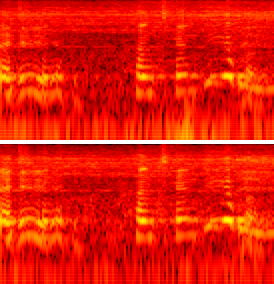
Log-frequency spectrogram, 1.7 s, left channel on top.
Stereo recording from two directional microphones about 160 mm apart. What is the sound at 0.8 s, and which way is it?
Speech, 25° left (ahead or behind).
